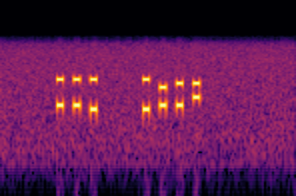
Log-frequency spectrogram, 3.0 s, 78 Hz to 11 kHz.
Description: DTMF, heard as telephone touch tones, dialled by machine, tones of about 60 ms. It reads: 663 3450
